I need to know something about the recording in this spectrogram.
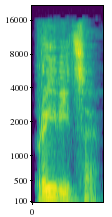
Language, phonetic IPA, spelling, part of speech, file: Russian, [prə(j)ɪˈvʲit͡sːə], проявиться, verb, Ru-проявиться.ogg
- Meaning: 1. reflexive of прояви́ть (projavítʹ): to show oneself, to reveal oneself 2. passive of прояви́ть (projavítʹ): to be shown, to be revealed; (photography) to be developed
